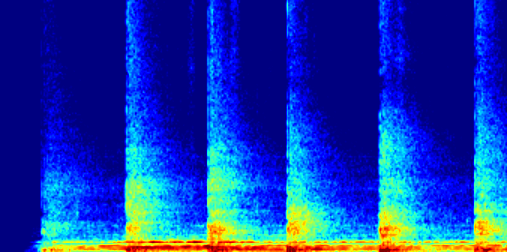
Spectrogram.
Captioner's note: soft ambient music; ball thumping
